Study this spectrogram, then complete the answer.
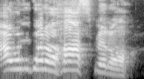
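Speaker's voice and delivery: shrill, very high shout. Retelling a crash, hanging upside down in the truck: imitating own past yell. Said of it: "And I just yelled back".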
